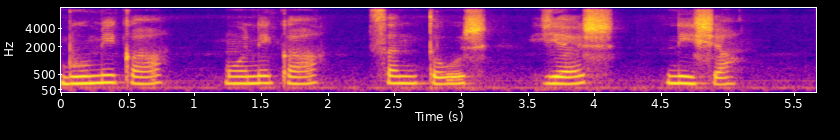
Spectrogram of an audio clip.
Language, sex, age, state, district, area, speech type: Hindi, female, 18-30, Rajasthan, Jaipur, urban, spontaneous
